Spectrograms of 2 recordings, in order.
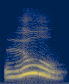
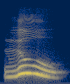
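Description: No difference in how they are said.

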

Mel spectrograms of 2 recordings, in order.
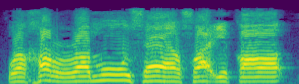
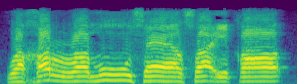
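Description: Both takes have the same delivery.

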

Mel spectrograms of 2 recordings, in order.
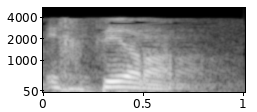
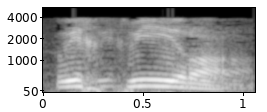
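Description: First: The first vowel is a pure i sound. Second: The first vowel blends a rounded u with i. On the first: "kalau antum kasrah dengan kasrah yang khalisah maka ikhtira" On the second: "atau ismam berarti dua-duanya di ismam. Gimana cara bacanya?"

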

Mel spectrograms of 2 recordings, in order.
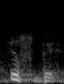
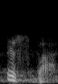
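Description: First: The b is followed by an i vowel. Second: The b is followed by an a vowel. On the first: "والكسر" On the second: "الفتح"

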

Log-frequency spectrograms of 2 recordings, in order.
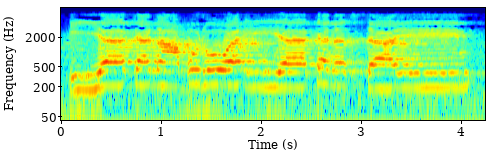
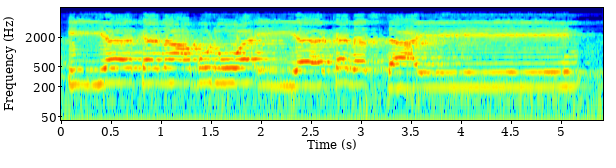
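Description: First: The last word's long vowel is held briefly. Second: The last word's long vowel is held very long. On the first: "اقصر الحرف بمقدار حركتين هكذا" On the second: "وطوله ... ست حركات"

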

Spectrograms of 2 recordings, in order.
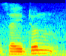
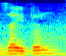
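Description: Both takes have the same delivery.

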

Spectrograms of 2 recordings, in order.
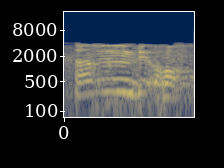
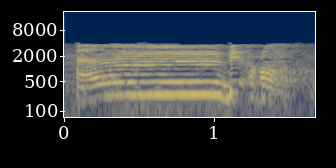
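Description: First: The m is said with lips firmly closed. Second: The m is hidden, lips loose, with nasal hum. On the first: The speaker calls it wrong. "ما نقول أنبئهم، غلط" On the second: The speaker calls it right. "ما راح نطبق الشفتين"

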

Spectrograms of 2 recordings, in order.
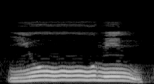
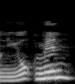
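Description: First: A long oo vowel replaces the glottal stop. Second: A glottal stop is heard in the middle.

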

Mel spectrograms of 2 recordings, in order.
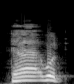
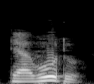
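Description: First: The vowel after the w is short. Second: The vowel after the w is long. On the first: The speaker calls it wrong. "Kalau bacanya Dawud salah" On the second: The speaker calls it right. "Wawunya dibaca panjang"

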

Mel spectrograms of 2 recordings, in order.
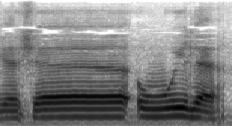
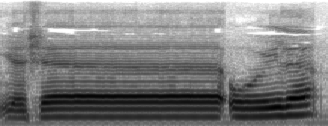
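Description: First: The hamza is replaced by a clear w sound. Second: The hamza is softened, halfway toward a vowel glide. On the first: "والواو المحضة على مذهب بعضهم" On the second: "وبين على مذهب العراقيين"

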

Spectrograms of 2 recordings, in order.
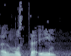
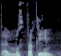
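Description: First: The q sound is replaced by a glottal stop. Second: The word is said with its normal consonants. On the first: The speaker calls it wrong. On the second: The speaker calls it right.

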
